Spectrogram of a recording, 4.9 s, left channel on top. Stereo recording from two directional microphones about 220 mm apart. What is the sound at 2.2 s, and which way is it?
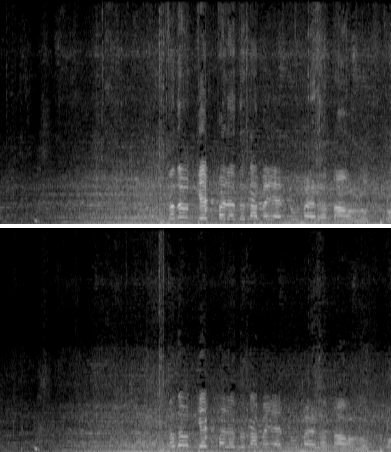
Vehicle, 50° left (ahead or behind).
